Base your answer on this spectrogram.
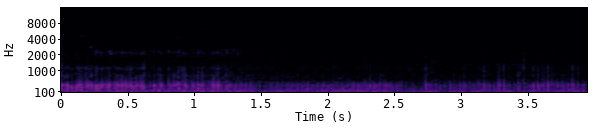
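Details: Coco, a house cat purring heavily while relaxing despite being sick with sneezes; a close, continuous low pulsing rumble, rapid and steady.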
